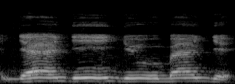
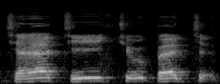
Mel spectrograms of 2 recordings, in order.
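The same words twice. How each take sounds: First: The J is made further back without hiss. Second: The J is made forward with an airy hiss. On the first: The speaker calls it right. "tapi jaji jubaj" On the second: The speaker calls it wrong. "bukan jaji jubaj, bukan seperti itu"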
